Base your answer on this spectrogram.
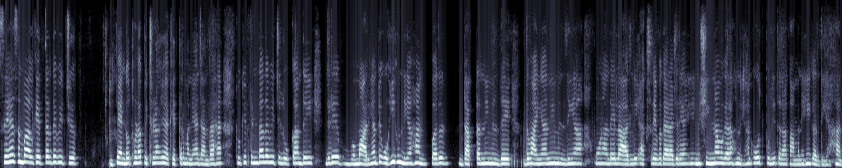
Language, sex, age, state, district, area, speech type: Punjabi, female, 45-60, Punjab, Amritsar, urban, spontaneous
